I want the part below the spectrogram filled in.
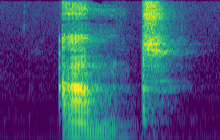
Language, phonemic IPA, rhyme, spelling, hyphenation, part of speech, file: Dutch, /aːmt/, -aːmt, aamt, aamt, noun, Nl-aamt.ogg
- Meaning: udder edema, a condition of bovines, goats and sheep before delivery of their young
